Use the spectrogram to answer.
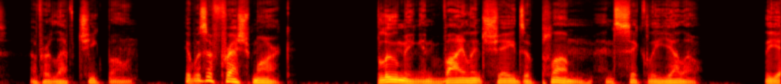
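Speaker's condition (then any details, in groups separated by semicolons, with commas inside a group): No condition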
